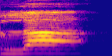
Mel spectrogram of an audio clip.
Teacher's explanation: पार्श्विक का मतलब है आसपास से प्राणवायु का निकल जाना। तो ला जो ध्वनि है ये पार्श्विक ध्वनि है।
